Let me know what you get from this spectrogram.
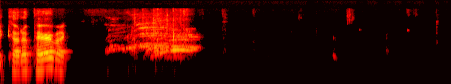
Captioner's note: crowd cheers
